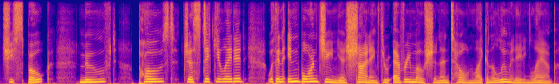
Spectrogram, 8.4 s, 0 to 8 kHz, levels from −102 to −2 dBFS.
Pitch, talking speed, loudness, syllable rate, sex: 210 Hz, 135 wpm, -18 LUFS, 5.1 syllables/s, female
